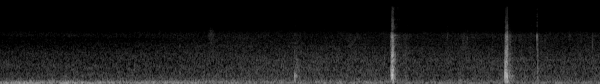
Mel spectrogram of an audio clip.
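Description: Low, steady wind rumble on the microphone, with a few short, sharp clicks in the second half, the loudest about four and five seconds in.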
